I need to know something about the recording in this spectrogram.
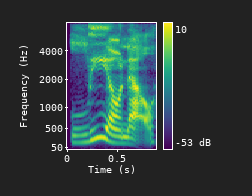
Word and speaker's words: Lionel: Only he didn't pronounce it the way we would. He pronounced it Leonell with the emphasis on the ne.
